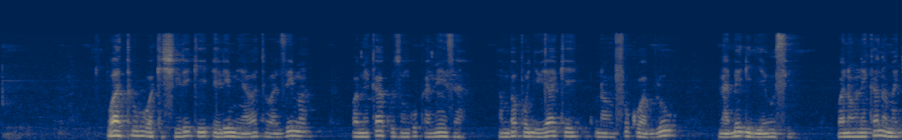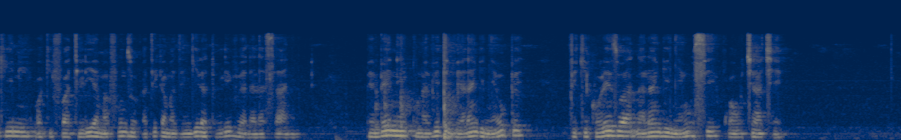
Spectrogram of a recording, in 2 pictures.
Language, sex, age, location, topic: Swahili, male, 25-35, Dar es Salaam, education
